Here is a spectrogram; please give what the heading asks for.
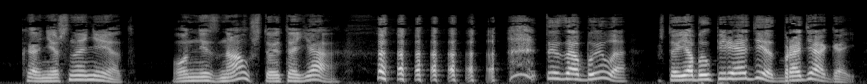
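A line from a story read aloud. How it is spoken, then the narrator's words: Laughing. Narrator (Russian): Рассмеялся Фати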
